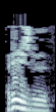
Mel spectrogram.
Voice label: arabic leg

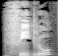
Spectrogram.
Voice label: "son", Portuguese

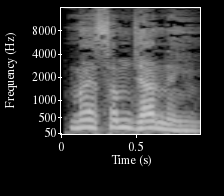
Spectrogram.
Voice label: urdu I dont understand

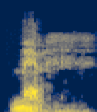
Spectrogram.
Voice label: welsh girl

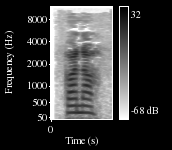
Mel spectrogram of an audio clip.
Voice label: chicken, Finnish

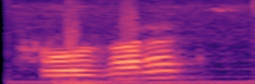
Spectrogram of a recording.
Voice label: "window", Macedonian

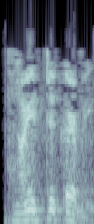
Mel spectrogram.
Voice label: tamil Sunday

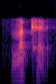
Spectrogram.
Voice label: "butter", punjabi

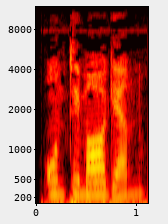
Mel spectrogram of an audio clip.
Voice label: stomach ache, swedish

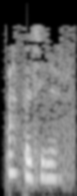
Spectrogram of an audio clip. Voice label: icelandic oranges

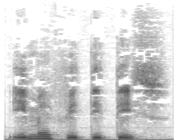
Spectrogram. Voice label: greek Im a student

